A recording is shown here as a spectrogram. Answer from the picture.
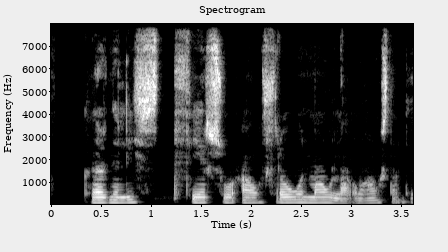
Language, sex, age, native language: Icelandic, male, 20-29, Icelandic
